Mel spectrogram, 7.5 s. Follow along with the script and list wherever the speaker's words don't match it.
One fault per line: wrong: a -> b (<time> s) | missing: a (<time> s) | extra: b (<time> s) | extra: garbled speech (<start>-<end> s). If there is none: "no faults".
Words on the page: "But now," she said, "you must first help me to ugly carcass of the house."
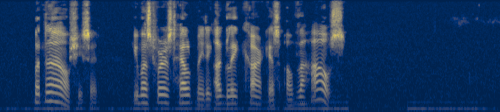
no faults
